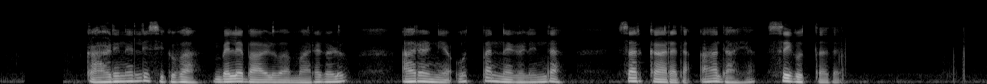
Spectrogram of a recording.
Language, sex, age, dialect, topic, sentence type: Kannada, male, 18-24, Mysore Kannada, agriculture, statement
